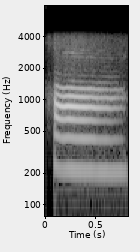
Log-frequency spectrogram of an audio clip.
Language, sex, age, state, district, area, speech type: Odia, female, 18-30, Odisha, Ganjam, urban, conversation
